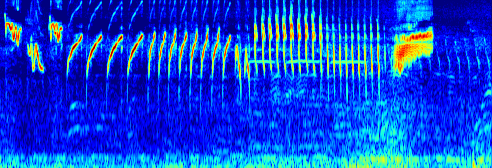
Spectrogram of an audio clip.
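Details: Black-throated canary in vigorous 'gacor' singing recorded as clean training material: sharp high chirps running into a quick series of rising whistled notes, then a dense buzzy trill and a harsh burst.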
